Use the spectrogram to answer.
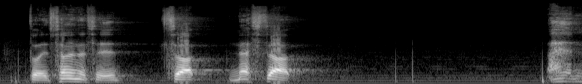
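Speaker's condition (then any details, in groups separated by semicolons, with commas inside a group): Speech impediment after cancer surgery; speech impediment from reconstructed tongue tied to mouth floor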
